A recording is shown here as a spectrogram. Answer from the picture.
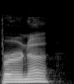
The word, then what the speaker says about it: Byrna: Did you know that Byrna, they sell, it's spelled B-Y-R-N-A.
